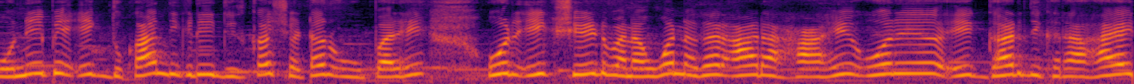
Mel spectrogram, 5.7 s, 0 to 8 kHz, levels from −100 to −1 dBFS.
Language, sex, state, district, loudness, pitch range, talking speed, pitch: Hindi, female, Bihar, Saran, -26 LUFS, 295-355 Hz, 245 wpm, 330 Hz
